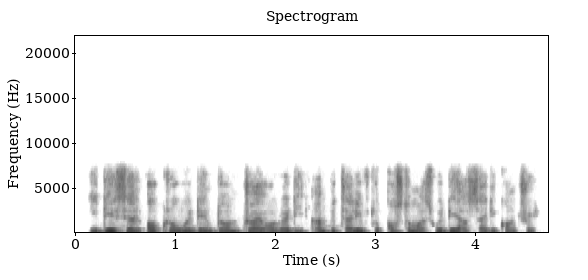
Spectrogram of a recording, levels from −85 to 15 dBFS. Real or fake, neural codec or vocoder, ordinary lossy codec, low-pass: real; none; Opus, 32 kbps; 7.2 kHz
